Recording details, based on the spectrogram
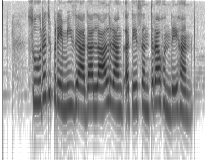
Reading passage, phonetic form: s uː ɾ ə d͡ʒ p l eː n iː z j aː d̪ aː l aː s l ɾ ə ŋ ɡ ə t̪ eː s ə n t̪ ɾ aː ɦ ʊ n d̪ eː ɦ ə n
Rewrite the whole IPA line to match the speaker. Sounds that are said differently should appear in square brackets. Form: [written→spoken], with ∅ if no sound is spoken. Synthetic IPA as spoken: s uː ɾ ə d͡ʒ p [l→ɾ] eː [n→m] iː z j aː d̪ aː l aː [s→∅] l ɾ ə ŋ ɡ ə t̪ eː s ə n t̪ ɾ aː ɦ ʊ n d̪ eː ɦ ə n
